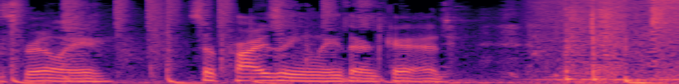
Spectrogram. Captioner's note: laughs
